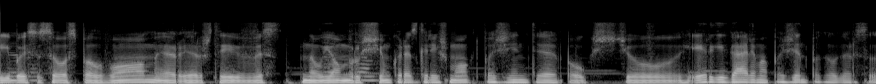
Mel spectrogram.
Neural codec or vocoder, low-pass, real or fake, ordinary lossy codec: none; 7.2 kHz; real; AAC, 48 kbps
